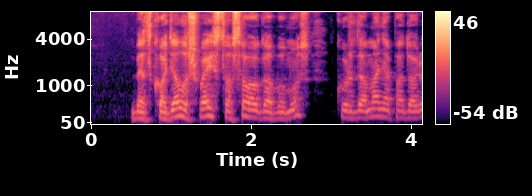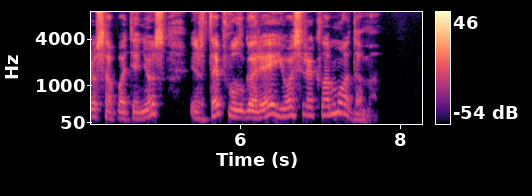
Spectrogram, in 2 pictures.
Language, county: Lithuanian, Alytus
